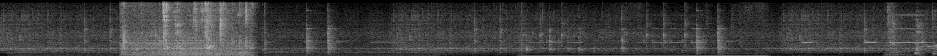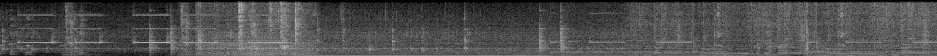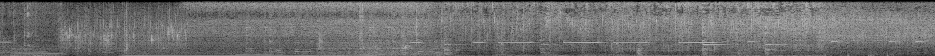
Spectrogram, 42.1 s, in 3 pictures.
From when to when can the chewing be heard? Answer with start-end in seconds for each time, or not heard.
1.8-3.8, 16.9-18.9, 32.9-34.9.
